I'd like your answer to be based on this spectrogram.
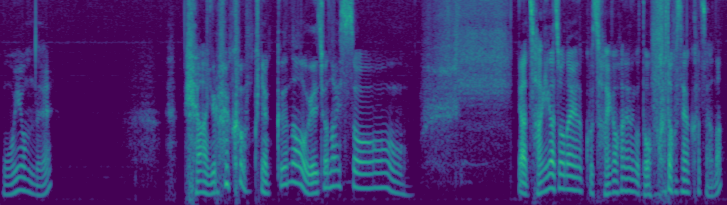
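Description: A young man in a soft whispered role-play, playing a male friend who teases and comforts her on a late-night phone call. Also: mid-range voice, fast talker, hardly any pauses, no echo, close to an everyday voice. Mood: mock annoyed. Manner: playful teasing banter, soft and close. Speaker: ASMR creator.

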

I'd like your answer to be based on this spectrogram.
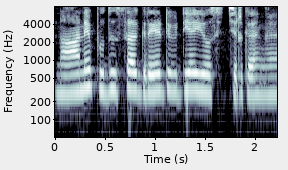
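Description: A woman's voice: high-pitched, flat delivery, fast talker, over music. A woman performing comic skits in a playful, bantering way. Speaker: comedy sketch performer. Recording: noisy recording.

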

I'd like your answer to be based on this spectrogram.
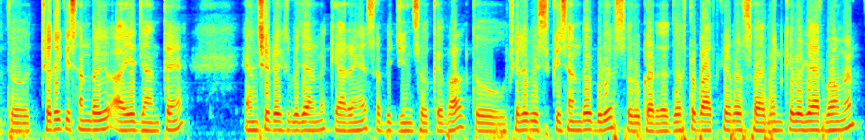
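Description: A man's voice: medium pitch, mellow, a little hiss or hum, low-quality recording. A man hosting a channel, reading out market prices to farmers in a repetitive, formulaic way and calling listeners friends. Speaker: commodity price channel host.

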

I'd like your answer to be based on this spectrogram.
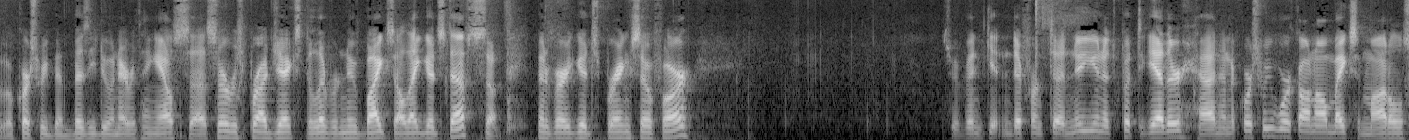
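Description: A man's voice: mid-range voice, clean tone. A man giving a casual, rambling update while walking through his motorcycle shop, filming on a phone. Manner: relaxed, rambling, many "uh" fillers. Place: large indoor motorcycle shop and showroom. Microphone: phone camera held while walking.

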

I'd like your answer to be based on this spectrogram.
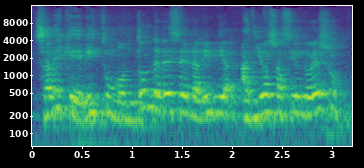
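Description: A man from Spain with a Spanish accent preaching a sermon at a church retreat, dramatic, swinging between loud outbursts and hushed lines. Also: sits high, a little fast. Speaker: pastor. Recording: echoey room, distant mic.

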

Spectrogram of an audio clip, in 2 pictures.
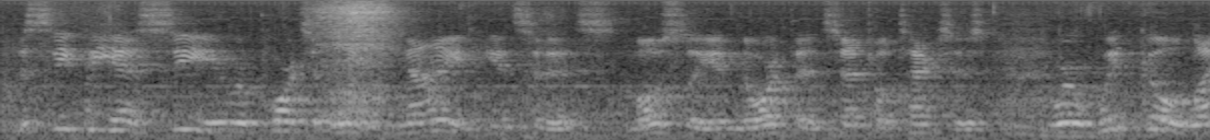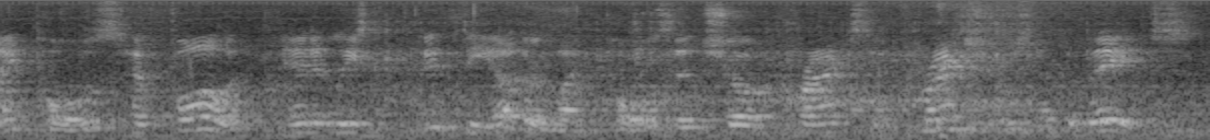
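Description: A man's voice: high-pitched, sing-song, normal speed. A man reading a scripted television news report as a reporter. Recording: distant TV in echoey, very noisy room.

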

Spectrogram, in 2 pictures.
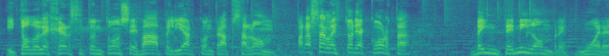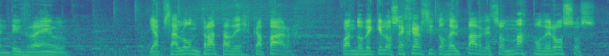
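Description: A man's voice: on the high side, normal speed, faint music behind. A male preacher retelling a story in a sermon, dramatic and acting out the voices. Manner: dramatic, acts out voices, shifts loud and soft.

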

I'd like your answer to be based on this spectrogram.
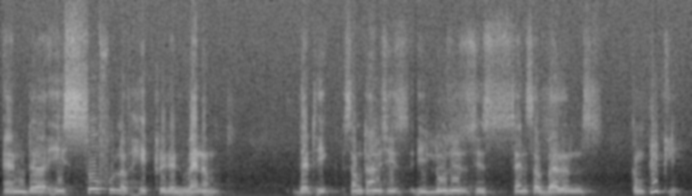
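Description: Halting man giving a scripture lecture. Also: medium pitch, dark tone, rough recording. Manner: deliberate, with frequent restarts and repeated words. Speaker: religious teacher. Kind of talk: Quranic commentary lecture.

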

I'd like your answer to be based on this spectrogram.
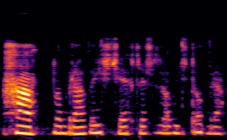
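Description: A woman's voice: mid-range voice, flat delivery, measured pace, bright, forceful tone. A young woman giving casual, chatty commentary while playing an online game, complaining and talking to herself and the other players. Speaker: gaming youtuber. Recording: dull lo-fi mic with faint hiss.

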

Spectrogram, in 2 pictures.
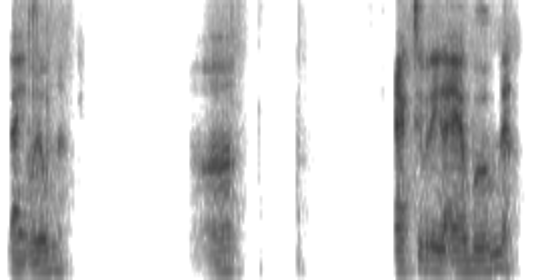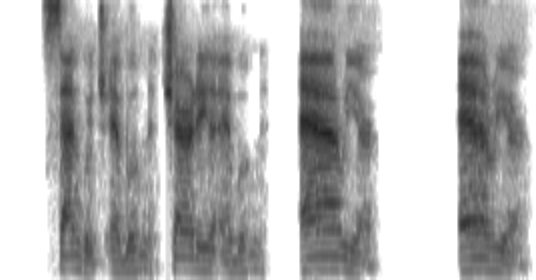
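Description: A man's voice: mid-range voice, steady tone, normal speed, pauses often, fairly bright tone. A man, an English teacher going over an exam and patiently repeating words while checking that students follow. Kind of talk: exam review lesson.

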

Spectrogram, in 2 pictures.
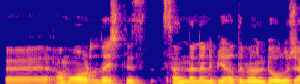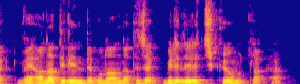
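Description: A man co-hosting a casual podcast in a relaxed, conversational way with many fillers. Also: mid-range voice, quick pace. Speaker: co-host.

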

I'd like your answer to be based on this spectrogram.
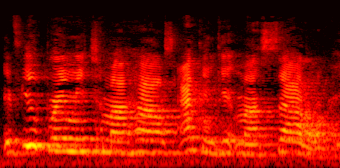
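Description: A woman's voice: sits high, a little fast, fairly bright tone, slight background noise. Woman doing a sly, wheedling hare. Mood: coaxing. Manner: wheedling, coaxing. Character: sly scheming male hare. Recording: echoey room, distant mic.

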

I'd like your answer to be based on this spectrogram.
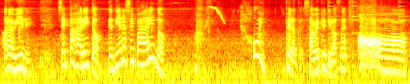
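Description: A woman's voice: fairly high pitch, fairly bright tone, a little hiss or hum. A young woman chatting casually with her live-stream viewers while playing, frank and swearing casually. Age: young adult.

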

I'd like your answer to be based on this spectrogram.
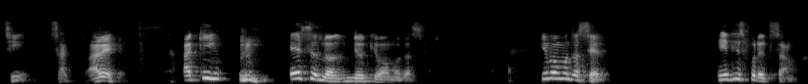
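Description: A man's voice: high voice, wildly swooping pitch, moderate pace, long pauses, breathy edge. A man teaching an English class online, switching between Spanish and English and encouraging his students. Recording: dull lo-fi audio.

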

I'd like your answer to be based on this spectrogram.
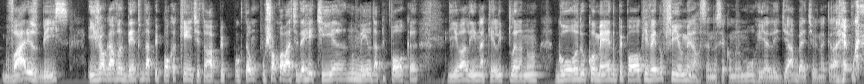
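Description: A man's voice: mid-range voice, a little mellow. A man from Brazil with a Brazilian Portuguese accent, giving a casual, playful video lesson and acting out sounds as he explains words. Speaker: Portuguese teacher.

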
